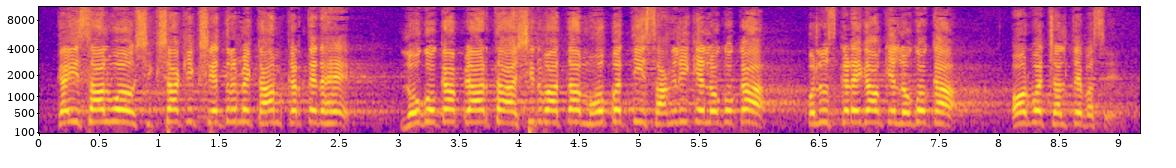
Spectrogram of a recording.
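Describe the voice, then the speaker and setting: A man with a Marathi accent speaks at a moderate pace in a raised, projected voice, his extremely high pitch held in a monotone, flat intonation. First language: Marathi (speaking Hindi). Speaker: politician. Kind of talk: political rally speech. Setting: stage at public rally. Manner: halting.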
